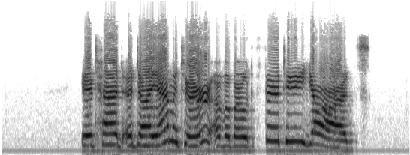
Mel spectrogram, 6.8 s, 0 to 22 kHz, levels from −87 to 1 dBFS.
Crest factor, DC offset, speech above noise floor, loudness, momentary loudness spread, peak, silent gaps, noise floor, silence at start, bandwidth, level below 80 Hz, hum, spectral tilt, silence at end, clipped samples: 10 dB; under 0.1%; 46 dB; -7 LUFS; 9 LU; 0 dBFS; none; -54 dBFS; 1.35 s; 14.5 kHz; -52 dBFS; none; -2.5 dB/octave; 0.7 s; 0.2%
